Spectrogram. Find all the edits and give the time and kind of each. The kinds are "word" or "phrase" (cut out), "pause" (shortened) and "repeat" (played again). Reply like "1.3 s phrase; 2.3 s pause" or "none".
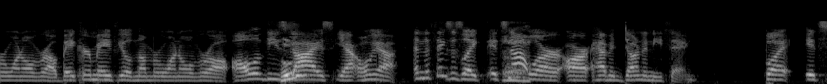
4.5 s word; 5.3 s phrase

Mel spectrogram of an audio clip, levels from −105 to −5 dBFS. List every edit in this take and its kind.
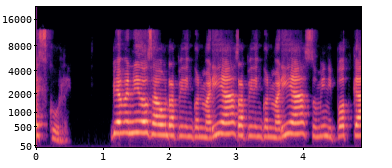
3.0 s repeat

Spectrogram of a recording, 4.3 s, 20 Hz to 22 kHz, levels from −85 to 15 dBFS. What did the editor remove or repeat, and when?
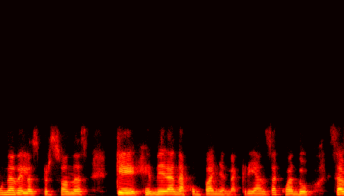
none

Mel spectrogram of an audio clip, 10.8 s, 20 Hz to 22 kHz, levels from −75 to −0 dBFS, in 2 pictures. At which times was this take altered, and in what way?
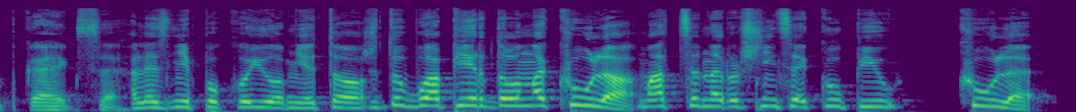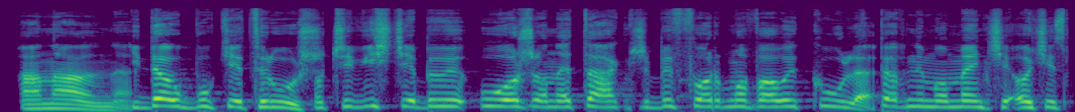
none

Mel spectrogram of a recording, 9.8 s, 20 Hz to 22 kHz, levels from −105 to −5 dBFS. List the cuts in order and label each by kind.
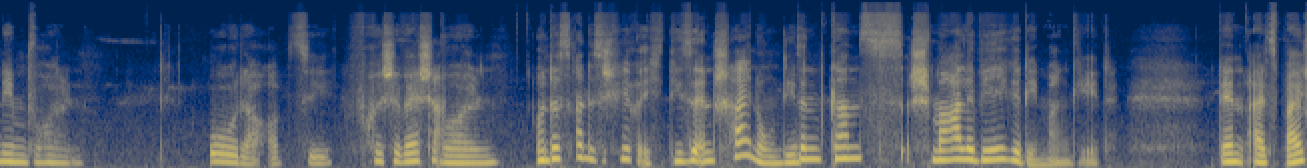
2.6 s pause; 3.3 s word; 4.5 s phrase; 6.0 s phrase; 6.8 s word

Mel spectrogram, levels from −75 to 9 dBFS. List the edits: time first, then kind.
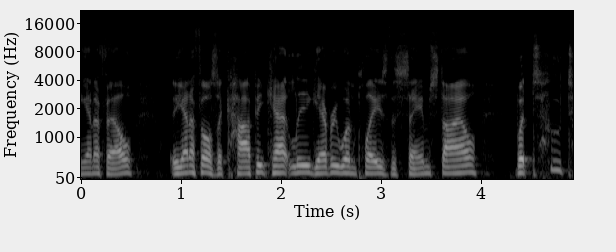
none

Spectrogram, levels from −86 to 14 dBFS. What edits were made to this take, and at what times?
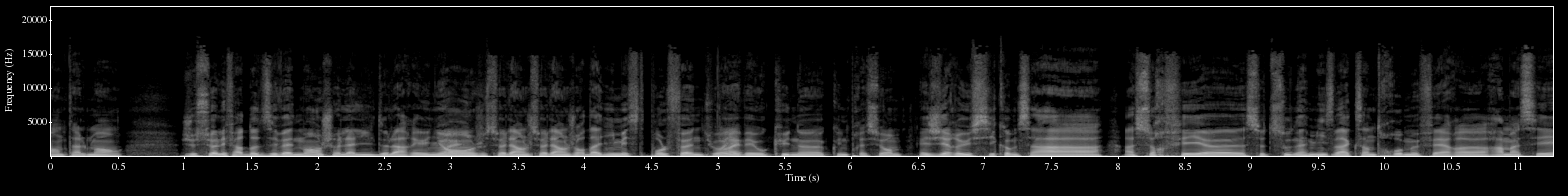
3.6 s repeat; 4.4 s word; 6.4 s pause; 8.0 s pause; 9.6 s word

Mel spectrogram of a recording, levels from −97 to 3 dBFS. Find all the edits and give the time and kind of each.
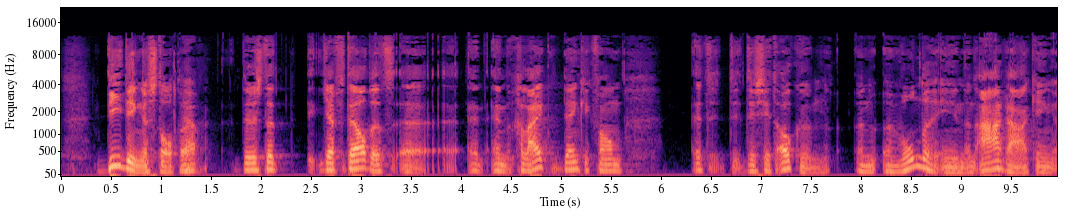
none

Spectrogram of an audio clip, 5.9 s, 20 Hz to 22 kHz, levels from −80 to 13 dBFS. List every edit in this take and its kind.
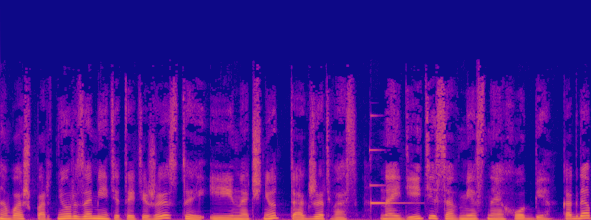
3.2 s word

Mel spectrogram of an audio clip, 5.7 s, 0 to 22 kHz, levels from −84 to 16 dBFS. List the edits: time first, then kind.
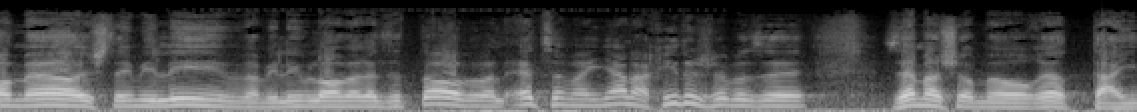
none

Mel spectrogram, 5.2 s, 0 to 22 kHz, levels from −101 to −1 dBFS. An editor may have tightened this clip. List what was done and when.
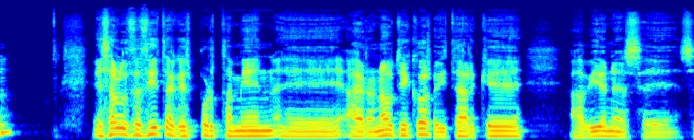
1.7 s word; 3.3 s word

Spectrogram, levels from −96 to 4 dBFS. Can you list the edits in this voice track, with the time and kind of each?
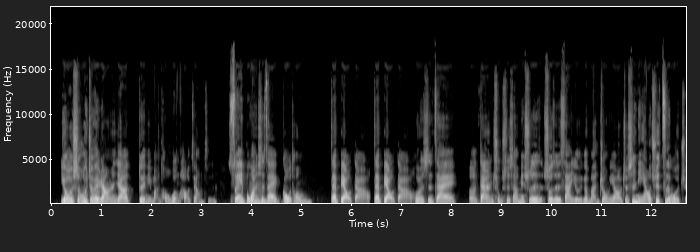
3.4 s pause; 6.4 s repeat

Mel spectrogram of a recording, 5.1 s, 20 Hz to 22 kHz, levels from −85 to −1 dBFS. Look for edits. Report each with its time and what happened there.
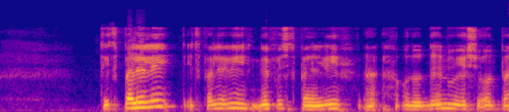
2.9 s word

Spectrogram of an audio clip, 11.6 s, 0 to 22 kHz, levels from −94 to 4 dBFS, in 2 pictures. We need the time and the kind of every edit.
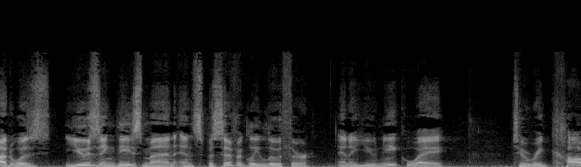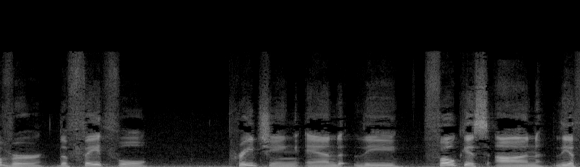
none

